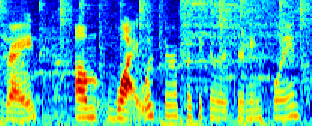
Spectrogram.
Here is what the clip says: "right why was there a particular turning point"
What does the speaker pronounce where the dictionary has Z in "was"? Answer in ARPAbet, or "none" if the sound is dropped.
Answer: Z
